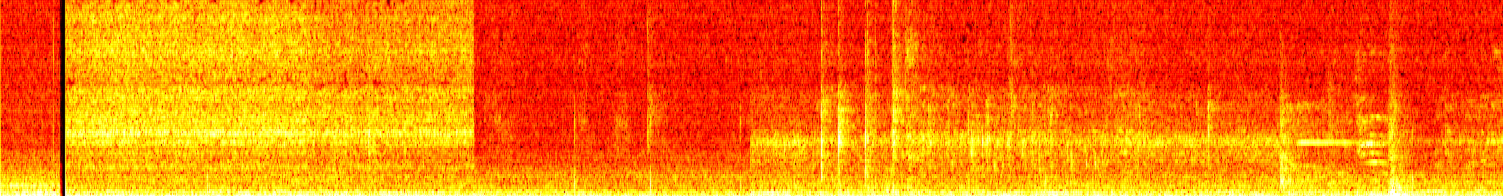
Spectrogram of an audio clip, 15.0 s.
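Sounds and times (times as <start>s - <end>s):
low hum: 0.0s - 8.2s
steady hiss: 0.6s - 4.8s.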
